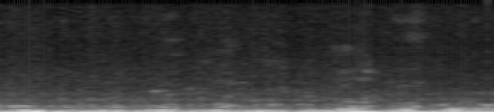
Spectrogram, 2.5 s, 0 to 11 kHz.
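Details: 2023 Harley-Davidson Street Glide ST, Stage 2 with CR483 cam, ThunderMax, Bassani headers and S&S oil pump, at about 172 degrees during the idle tune: a deep, loping, choppy but steady rumble. Normal cammed idle.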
